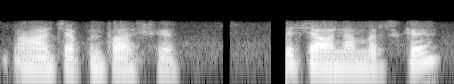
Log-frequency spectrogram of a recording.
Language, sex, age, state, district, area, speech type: Telugu, male, 18-30, Andhra Pradesh, Anakapalli, rural, conversation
